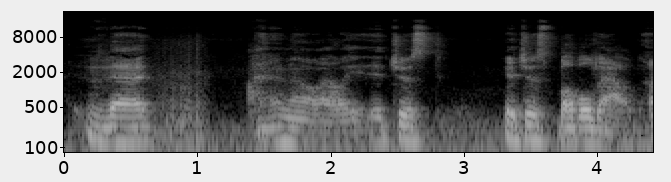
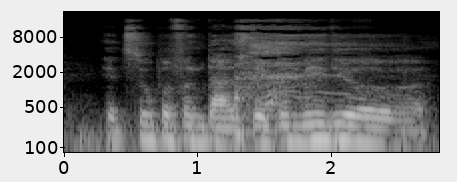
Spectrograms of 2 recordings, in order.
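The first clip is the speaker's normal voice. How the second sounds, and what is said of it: Imitates another person's voice. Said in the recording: “I do an impression of him.”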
